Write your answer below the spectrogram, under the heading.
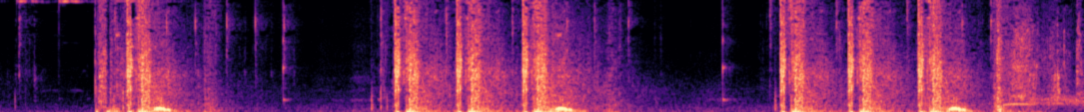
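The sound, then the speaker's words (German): Gunfire in a video game comes in three loud, rattling bursts of rapid shots, each lasting under a second, separated by short quiet gaps. “Ups. Falsche Richtung geschossen.”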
